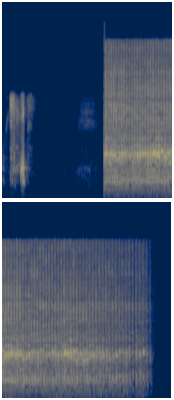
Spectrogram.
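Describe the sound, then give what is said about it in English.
A prize wheel spins with a rapid, steady rattling clatter of ticks that runs for about three seconds and then stops abruptly, after a couple of short clicks. “So hang on while I spin the wheel. Do you actually have a wheel? Of course. Because here it goes.”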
